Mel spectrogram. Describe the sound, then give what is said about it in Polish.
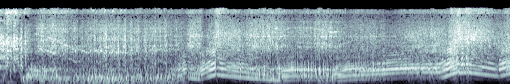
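Motorcycle engine revving loudly on its own, a steady roar giving way to several sharp rises and falls in pitch as the throttle is blipped repeatedly. “Bo hałas, bo głośno, a do tego jeszcze, no, może być niebezpiecznie. O akcji policji skierowanej do motocyklistów”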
